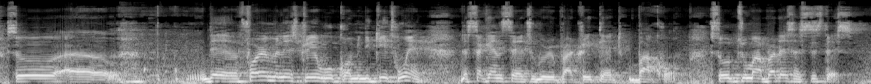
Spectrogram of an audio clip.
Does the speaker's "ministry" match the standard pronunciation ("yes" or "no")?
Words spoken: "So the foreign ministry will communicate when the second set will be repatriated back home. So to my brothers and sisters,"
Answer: yes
